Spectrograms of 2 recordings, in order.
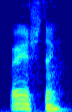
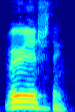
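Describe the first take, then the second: First: Much softer, trailing to near silence; much softer repeat. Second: Said in the usual way. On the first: Shown as a demonstration. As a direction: let "Very interesting" fade away almost to nothing. Repeats the phrase, second one dropped.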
